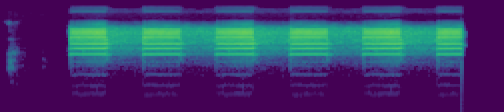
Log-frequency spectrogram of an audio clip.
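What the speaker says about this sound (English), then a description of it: "This is what a loss of cabin pressure warning sounds like." An aircraft cabin-pressure-loss warning sounds as six bright, harsh electronic beeps in an even rhythm, loud and close, with no speech over it.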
